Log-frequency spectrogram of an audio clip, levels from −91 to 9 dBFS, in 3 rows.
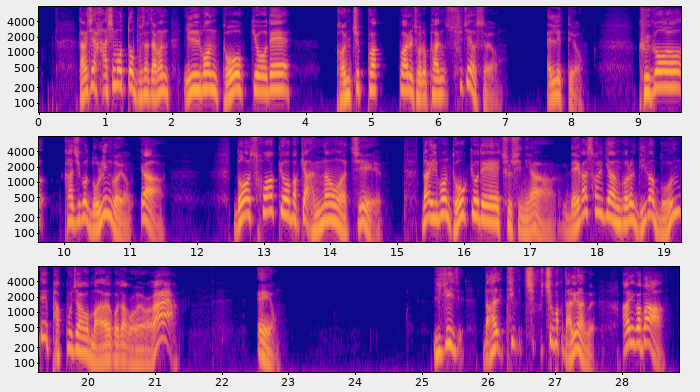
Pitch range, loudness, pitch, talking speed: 145-225 Hz, -17 LUFS, 185 Hz, 220 characters per minute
